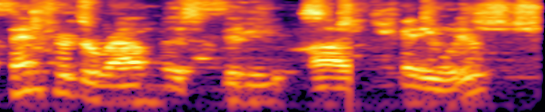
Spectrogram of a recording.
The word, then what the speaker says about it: Kyiv: That's the Ukrainian pronunciation, by the way. That's favored today because, of course, Ukrainian is the dominant language in the country, but it used to be called in English Kiev, which is closer to Russian pronunciation, because Russia dominated much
